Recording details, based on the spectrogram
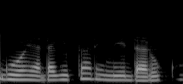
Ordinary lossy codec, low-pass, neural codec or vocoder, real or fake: AAC, 24 kbps; 3.6 kHz; none; real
